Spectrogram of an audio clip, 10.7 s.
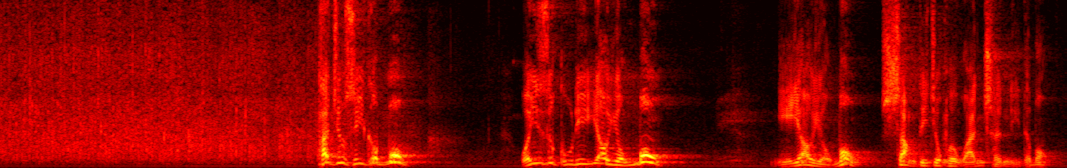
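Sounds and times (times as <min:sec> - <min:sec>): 
audience applause: 0:00.0 - 0:03.6
speech: 0:03.2 - 0:04.2, 0:05.2 - 0:06.8, 0:07.8 - 0:10.6.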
